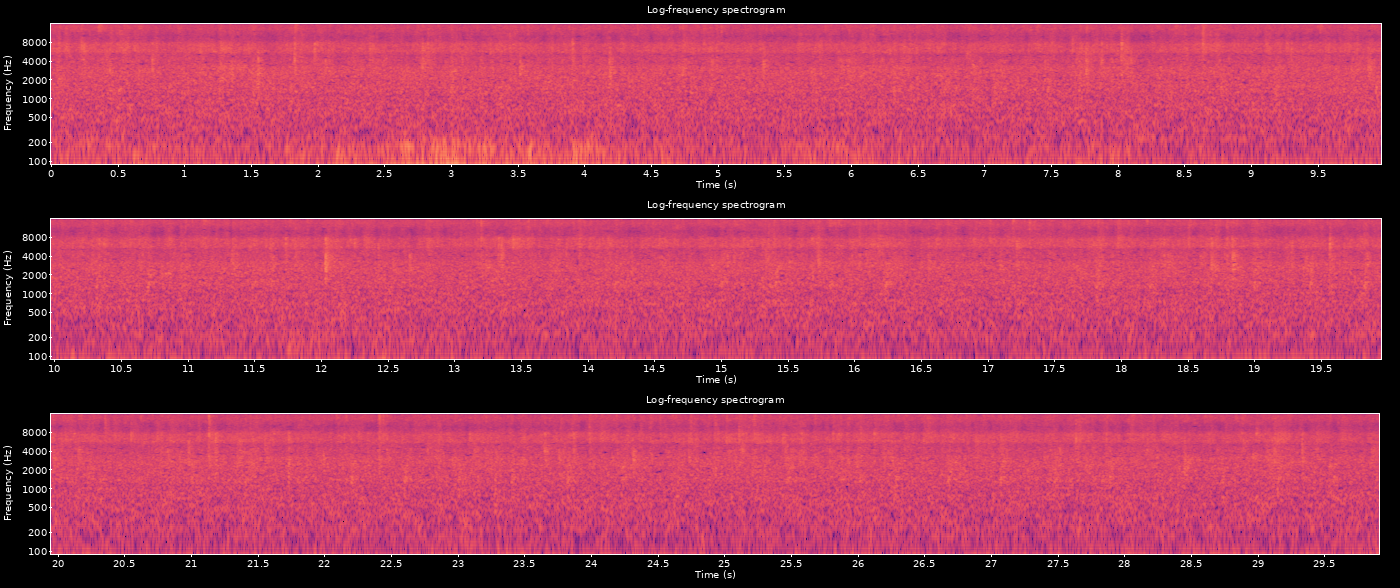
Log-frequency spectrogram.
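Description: Steady rain falling, with many single drops heard as small ticks over an even hiss. There is a brief low rumble about three seconds in.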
